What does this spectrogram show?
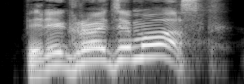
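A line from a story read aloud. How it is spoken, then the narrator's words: Shout. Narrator (Russian): закричал один из них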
